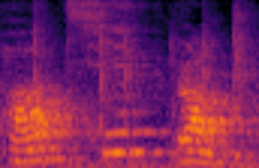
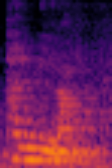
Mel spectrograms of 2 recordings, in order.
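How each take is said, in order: First: The middle consonant is a ch sound. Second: The middle consonants are a doubled n sound. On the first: It means together with the field. "형태소의 경계에서 치읓으로 발음되는 현상이야" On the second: It means a ridge in a field. "까지 적용이 되면은 반니랑이라고 하는 거야"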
